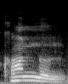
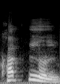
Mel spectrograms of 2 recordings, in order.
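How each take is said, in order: First: The middle consonant becomes a doubled n sound. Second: The middle consonant is a clear t sound. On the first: The speaker calls it right. "কিন্তু এর সঠিক উচ্চারণ হচ্ছে খন্নুন, মানে উচ্চারণ করার সময় এভাবে করবেন" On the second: The speaker calls it wrong. "স্বাভাবিকভাবেই এর উচ্চারণটা হতো কি খতনুন"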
